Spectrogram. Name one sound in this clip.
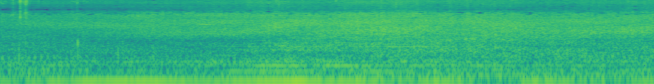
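A pickup truck drives past on the road.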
